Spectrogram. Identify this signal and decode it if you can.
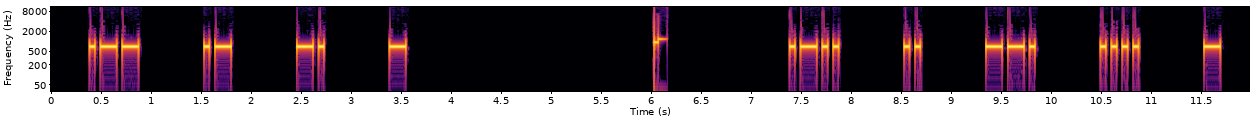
Morse code, heard as a keyed tone, about 22 wpm, spaced as for 10 wpm, 700 Hz. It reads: WANT LIGHT
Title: 4x Character Spacing - Top 200 Words - 22wpm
